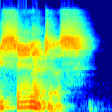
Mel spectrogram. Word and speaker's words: Sanitas: So Sanitas is the standard normal pronunciation, which is the Spanish pronunciation, accent on the second to the last syllable, which is common in Colorado. However, it's not named a Spanish name at all. It's named after a sanatorium at the base, which is Latin. So the correct pronunciation would be Sanitas.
